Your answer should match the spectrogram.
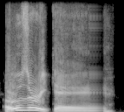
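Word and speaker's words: Onwuzurike: Osorike. See, there's a silent N in there. That's what got me.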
